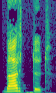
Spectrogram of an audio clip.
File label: "barttut", Archi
